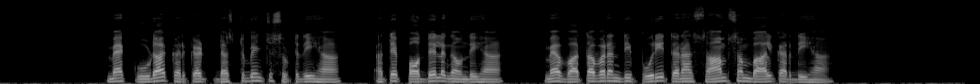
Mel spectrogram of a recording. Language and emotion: Punjabi, neutral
